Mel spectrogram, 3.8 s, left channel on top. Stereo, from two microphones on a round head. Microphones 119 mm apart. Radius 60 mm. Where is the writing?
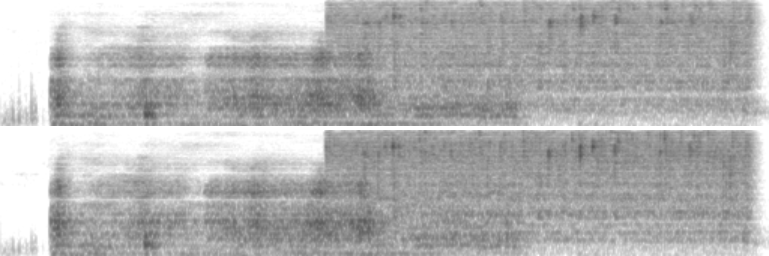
30° right (ahead or behind), 0.9 m.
